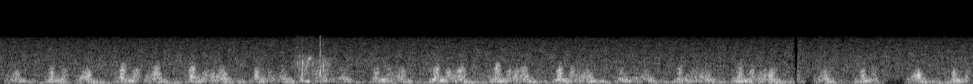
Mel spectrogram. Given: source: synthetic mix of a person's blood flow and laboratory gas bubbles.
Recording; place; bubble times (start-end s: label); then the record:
Doppler ultrasound of blood flow; precordium
2.94-3.35 s: bubbles
From the record:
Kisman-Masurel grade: 212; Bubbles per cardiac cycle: several, 3 to 8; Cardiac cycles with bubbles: 1 to 10%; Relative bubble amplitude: moderate (0.250 to 0.450); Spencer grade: 1 (occasional bubble signal discernible with the cardiac motion signal, with majority of cardiac periods free of bubbles); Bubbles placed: anywhere in the cardiac cycle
